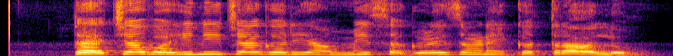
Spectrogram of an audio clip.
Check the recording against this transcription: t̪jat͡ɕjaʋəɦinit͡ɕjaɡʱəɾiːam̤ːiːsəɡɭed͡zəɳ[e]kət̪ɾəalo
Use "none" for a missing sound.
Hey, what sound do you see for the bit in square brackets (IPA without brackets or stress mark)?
e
